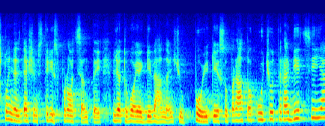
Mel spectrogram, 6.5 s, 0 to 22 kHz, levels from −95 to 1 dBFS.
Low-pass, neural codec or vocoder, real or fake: 14.4 kHz; none; real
